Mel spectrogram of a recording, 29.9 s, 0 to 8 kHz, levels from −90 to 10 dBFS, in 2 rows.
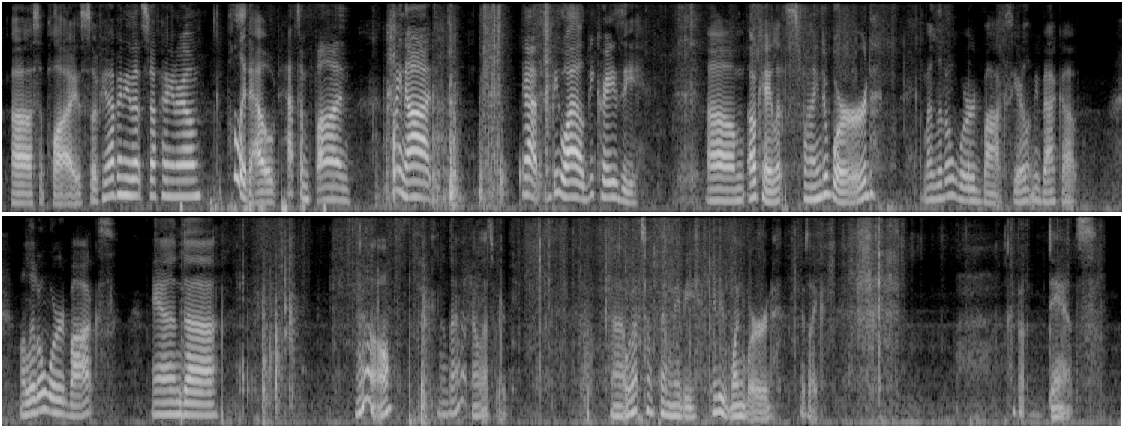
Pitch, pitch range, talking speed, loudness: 175 Hz, 145-220 Hz, 135 wpm, -19 LUFS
